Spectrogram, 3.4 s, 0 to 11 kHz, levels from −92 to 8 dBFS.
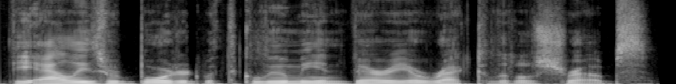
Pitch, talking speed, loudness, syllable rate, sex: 105 Hz, 195 wpm, -18 LUFS, 6.1 syllables/s, male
